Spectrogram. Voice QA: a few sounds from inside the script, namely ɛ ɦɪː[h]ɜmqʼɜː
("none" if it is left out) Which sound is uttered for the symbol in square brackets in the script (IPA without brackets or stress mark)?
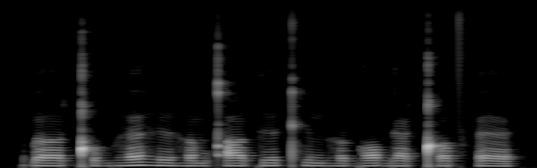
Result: ɦ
